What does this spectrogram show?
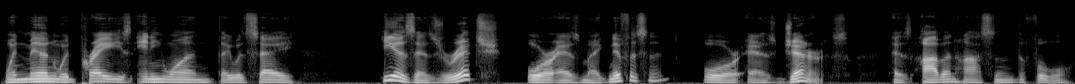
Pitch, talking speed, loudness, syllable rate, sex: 115 Hz, 135 wpm, -20 LUFS, 3.9 syllables/s, male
